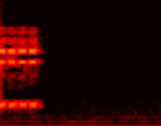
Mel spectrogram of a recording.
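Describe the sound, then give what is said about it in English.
Payphone coin tones for two quarters dropped into a payphone: a quick burst of several sharp, high electronic beeps in rapid succession, then near silence with only a faint low hum. “That's the sound of two quarters going into a payphone.”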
